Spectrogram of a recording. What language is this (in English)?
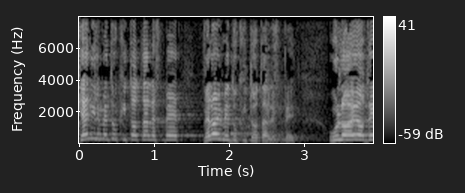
Hebrew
